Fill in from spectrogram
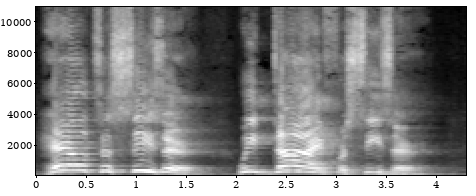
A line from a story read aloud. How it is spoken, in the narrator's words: the gladiators yelling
